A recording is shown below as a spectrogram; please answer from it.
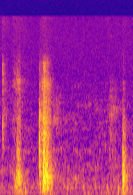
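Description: A few short plastic clicks and knocks from a NutriBullet cup and its extractor blade base being screwed together and handled.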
